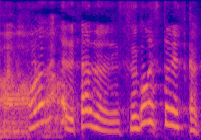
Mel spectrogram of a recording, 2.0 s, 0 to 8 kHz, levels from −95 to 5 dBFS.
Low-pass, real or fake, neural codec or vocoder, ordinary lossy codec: none; fake; codec, 16 kHz, 4 kbps, FreqCodec, smaller model; none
